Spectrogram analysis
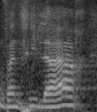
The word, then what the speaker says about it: Van Rillaer: prononce les R, et mon nom Van Rielaar, qui s'écrit avec AE, se prononce A prolongé, comme on le fait toujours en néerlandais ou en flamand.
